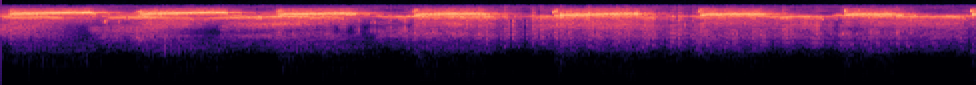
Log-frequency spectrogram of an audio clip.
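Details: Swiftlet calls in a steady, high-pitched twittering chorus. Short whistled chirps repeat roughly every three-quarters of a second over a constant hiss-like wash of sound.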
